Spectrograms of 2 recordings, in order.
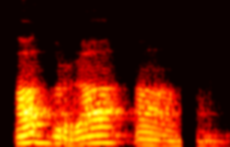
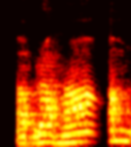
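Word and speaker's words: Ἀβραάμ: अब रा आम ठीक है। हर लेटर की अलग से प्रोनाउंसिएशन होगी यूनानी जुबान ये हमने सीखा है अब रा आमरा आम अब्राहम नहीं है ये अब रा आम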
